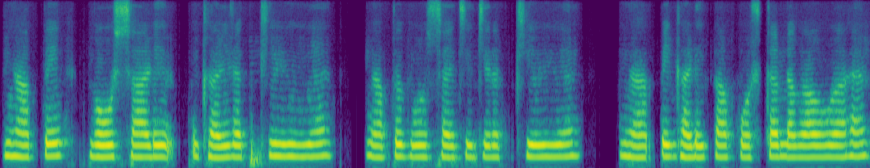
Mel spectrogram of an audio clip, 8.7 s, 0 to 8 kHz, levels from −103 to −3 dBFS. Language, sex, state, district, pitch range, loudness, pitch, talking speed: Hindi, female, Haryana, Rohtak, 205-220 Hz, -16 LUFS, 210 Hz, 165 wpm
